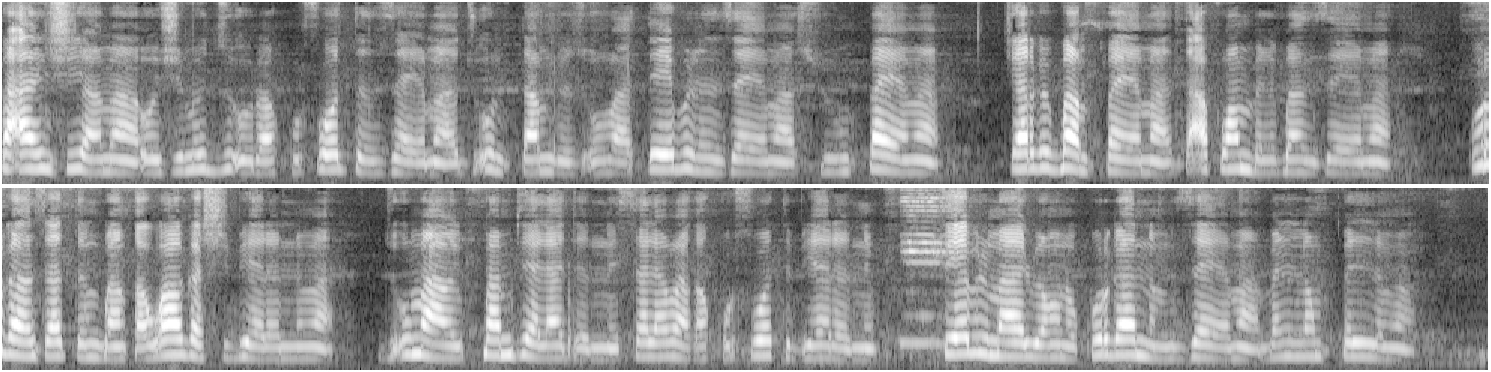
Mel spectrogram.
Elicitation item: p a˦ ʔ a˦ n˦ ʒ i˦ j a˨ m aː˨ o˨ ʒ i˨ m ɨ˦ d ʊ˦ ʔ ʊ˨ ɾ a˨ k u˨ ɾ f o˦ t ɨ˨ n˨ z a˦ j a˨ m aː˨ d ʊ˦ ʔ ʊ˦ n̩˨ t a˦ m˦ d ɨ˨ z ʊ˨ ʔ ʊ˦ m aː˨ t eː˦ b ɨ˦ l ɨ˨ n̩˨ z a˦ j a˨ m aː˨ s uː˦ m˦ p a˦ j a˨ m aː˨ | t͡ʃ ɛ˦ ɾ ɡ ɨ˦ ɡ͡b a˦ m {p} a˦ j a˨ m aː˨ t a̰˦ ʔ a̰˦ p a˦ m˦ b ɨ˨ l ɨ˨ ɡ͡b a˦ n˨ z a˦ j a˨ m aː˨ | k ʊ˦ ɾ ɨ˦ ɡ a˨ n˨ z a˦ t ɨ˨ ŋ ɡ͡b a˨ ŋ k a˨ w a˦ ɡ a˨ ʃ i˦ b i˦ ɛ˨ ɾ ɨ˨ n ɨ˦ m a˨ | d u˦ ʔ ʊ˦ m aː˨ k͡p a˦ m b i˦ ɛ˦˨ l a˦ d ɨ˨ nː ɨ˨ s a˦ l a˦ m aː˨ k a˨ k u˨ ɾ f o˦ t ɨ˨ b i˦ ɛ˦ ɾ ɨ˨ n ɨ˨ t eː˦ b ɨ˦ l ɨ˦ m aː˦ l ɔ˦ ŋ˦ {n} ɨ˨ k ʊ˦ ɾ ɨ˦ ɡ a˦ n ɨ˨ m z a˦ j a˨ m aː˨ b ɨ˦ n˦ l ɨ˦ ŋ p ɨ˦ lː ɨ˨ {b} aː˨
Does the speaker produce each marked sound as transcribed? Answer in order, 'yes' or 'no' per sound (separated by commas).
yes, yes, no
